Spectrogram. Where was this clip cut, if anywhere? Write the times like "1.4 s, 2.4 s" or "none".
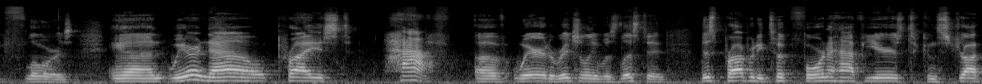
1.1 s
